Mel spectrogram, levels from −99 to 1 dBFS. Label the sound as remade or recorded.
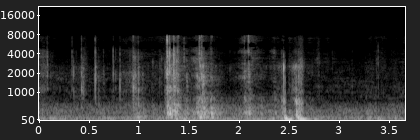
recorded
